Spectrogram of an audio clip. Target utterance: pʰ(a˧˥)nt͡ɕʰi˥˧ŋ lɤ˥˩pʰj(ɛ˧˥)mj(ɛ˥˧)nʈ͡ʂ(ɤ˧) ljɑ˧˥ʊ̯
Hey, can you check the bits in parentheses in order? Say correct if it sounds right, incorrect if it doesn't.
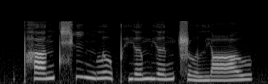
correct, correct, incorrect: ɛ˧˥, incorrect: ɤ˨˩

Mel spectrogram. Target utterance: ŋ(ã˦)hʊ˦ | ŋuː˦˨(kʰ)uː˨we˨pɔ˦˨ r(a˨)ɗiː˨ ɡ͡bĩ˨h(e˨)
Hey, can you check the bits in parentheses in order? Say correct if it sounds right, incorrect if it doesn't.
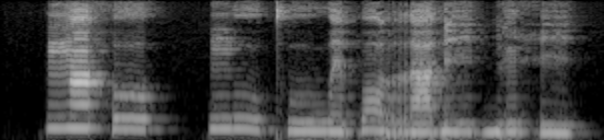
correct, correct, correct, incorrect: i˨

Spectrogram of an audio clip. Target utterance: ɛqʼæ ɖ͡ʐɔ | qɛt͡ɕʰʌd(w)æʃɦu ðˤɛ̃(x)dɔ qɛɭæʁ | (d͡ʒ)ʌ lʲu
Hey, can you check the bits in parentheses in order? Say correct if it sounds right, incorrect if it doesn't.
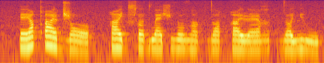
correct, incorrect: q, incorrect: d

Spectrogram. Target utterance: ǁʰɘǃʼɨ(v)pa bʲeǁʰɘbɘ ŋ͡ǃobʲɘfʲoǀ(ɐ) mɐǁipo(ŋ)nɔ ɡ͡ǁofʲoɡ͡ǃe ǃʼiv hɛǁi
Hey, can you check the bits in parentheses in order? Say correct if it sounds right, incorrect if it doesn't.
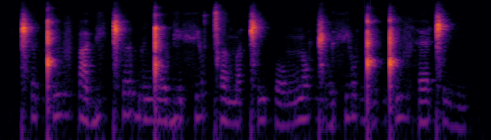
correct, correct, correct

